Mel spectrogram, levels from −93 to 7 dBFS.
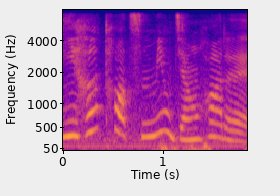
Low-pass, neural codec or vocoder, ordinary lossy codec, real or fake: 7.2 kHz; none; none; real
